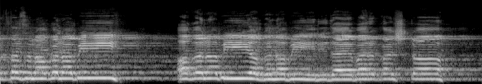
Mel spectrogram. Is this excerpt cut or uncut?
uncut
